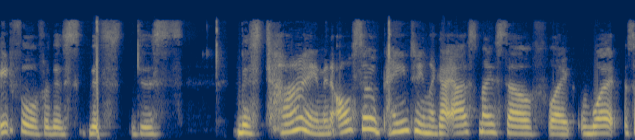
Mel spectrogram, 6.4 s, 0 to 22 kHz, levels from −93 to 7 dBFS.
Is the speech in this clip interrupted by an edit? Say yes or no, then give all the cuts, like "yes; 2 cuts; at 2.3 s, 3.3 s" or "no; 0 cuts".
yes; 1 cut; at 2.2 s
